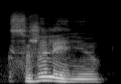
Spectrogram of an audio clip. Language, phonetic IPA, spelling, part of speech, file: Russian, [k‿səʐɨˈlʲenʲɪjʊ], к сожалению, adverb, Ru-к сожалению.ogg
- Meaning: unfortunately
